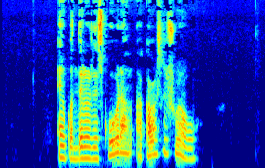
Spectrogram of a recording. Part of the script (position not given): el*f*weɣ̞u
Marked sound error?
yes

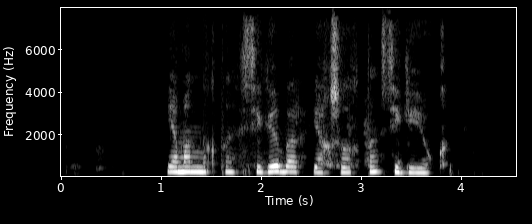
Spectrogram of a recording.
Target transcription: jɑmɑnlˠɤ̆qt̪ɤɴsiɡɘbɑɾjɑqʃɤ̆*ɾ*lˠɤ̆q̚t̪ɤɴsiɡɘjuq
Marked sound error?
yes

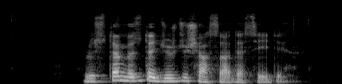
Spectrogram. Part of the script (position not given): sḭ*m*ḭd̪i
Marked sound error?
yes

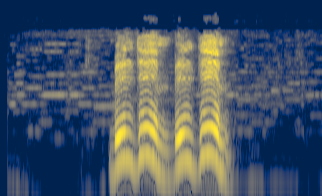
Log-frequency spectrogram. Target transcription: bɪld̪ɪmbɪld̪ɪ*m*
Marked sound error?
no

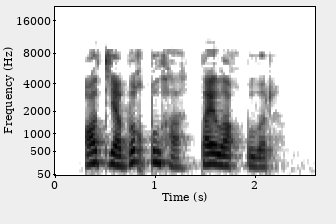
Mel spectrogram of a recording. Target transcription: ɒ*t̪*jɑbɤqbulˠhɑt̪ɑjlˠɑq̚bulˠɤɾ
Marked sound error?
no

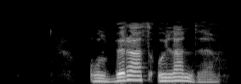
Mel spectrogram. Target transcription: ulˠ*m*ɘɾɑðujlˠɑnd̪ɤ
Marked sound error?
yes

